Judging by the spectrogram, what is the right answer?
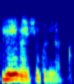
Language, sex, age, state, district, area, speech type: Urdu, male, 18-30, Bihar, Gaya, urban, conversation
